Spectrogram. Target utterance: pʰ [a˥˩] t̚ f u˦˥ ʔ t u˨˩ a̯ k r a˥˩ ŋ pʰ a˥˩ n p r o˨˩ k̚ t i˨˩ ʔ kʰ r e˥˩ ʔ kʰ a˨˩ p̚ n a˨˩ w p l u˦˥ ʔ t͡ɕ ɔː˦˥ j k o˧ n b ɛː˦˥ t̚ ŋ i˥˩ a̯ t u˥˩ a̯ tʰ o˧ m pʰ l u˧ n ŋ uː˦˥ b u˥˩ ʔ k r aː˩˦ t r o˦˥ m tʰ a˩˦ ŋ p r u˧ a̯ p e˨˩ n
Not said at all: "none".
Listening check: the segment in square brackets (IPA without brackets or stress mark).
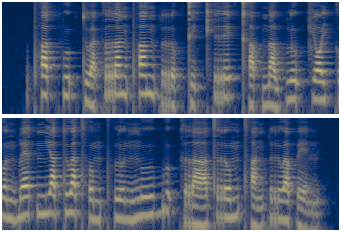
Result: a˥˩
